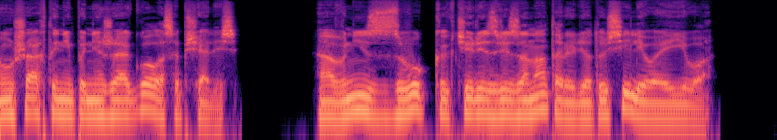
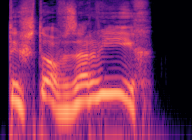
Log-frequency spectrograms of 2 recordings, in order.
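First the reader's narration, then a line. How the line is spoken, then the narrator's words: Sharp cry. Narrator (Russian): вскрикнула Паля, которая приметила мои незаконченные приготовления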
